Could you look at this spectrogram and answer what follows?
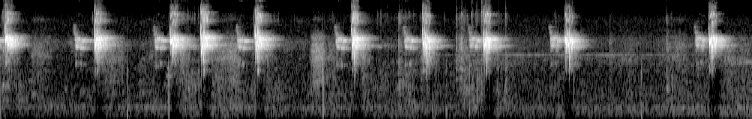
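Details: Budgerigar giving a run of about a dozen sharp, piercing chirps at uneven intervals, sometimes two in quick succession, with short gaps between bursts and a faint low hum underneath.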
